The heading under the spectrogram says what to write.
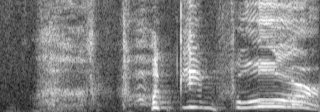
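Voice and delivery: frustrated yell, very high, drawn-out wail.

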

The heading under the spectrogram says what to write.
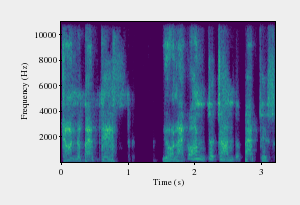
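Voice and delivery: very high shrill shout. A preacher retells how a woman of God in Croydon shouted at them, retelling her shout. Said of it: "started to shout".

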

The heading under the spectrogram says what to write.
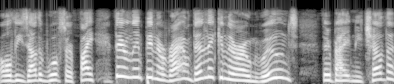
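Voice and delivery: loud Liverpool accent. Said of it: "I just went into Beatles for no reason".

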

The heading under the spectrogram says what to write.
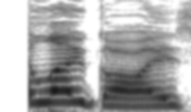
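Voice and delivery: put-on British accent. Greeting viewers at the start of a video, in a put-on british accent. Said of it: "sorry I had my British accent on".

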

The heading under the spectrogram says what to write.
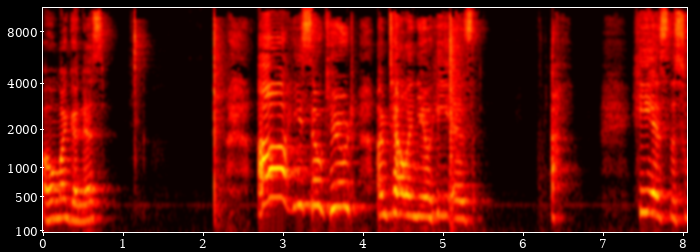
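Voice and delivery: choking up, fighting back tears. Telling viewers about a little boy: fighting back tears. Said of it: "I'm not gonna cry".

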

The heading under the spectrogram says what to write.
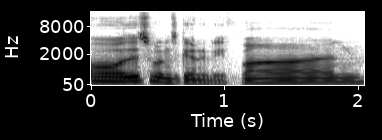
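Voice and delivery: completely sarcastic, slow and dragged out. Commenting on a tricky placement task: complete sarcasm. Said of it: "Say it with complete sarcasm".

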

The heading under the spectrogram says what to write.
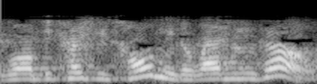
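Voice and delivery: plain

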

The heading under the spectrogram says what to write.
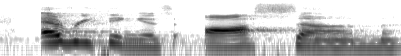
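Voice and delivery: exaggerated, odd Valley girl voice with words over-pronounced. Describing how Dan does an American accent: imitating Dan's Valley girl voice. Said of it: "he does like this weird Valley girl voice".

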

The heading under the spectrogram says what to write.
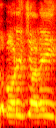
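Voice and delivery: high, loud screaming. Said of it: "and screaming".

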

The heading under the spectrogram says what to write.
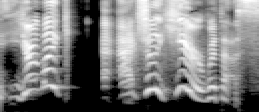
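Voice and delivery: startled, high-pitched cry at painfully loud volume. Narrator reads a man who leapt back on noticing someone, in a painfully loud voice. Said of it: "he cried in a painfully loud voice".

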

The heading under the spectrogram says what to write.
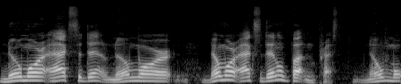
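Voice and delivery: very loud, high, joking Southern gentleman drawl. Finishing a grip tape repair, in a joking southern gentleman voice. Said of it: "Why do I sound like a southern gentleman".

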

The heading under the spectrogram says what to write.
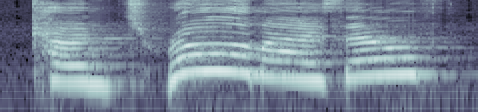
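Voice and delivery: very high, shrill shouted yell. Narrating a story, a character answers her father, yelling. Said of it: "yelled Fern".

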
